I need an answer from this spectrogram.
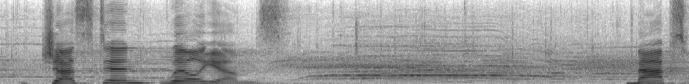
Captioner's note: audience applauding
